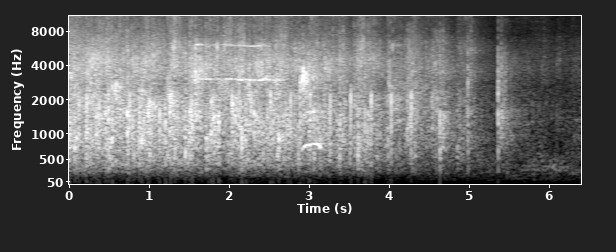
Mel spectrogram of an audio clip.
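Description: An orchestra plays in a large echoing hall.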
